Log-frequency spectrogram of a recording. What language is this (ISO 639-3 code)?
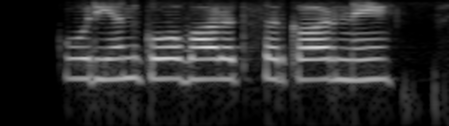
hin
